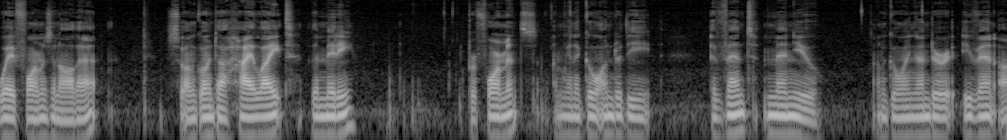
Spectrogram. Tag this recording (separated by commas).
Speech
